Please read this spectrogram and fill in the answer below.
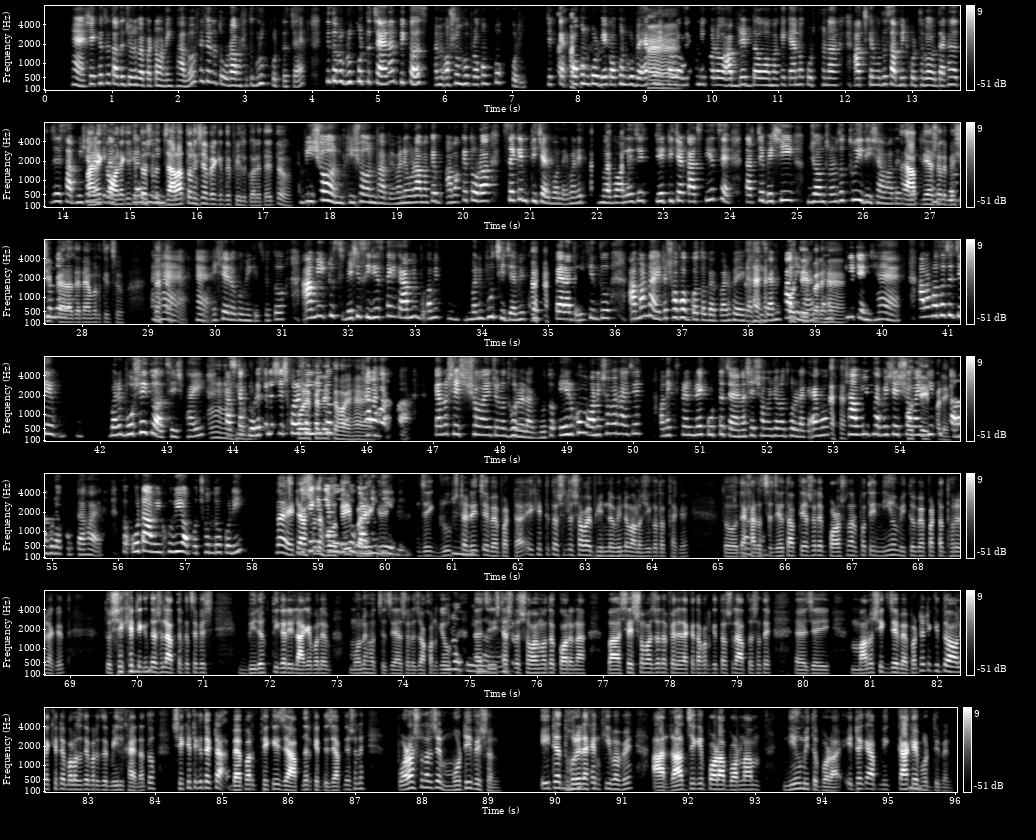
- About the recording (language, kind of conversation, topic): Bengali, podcast, ছাত্র হিসেবে তুমি কি পরীক্ষার আগে রাত জেগে পড়তে বেশি পছন্দ করো, নাকি নিয়মিত রুটিন মেনে পড়াশোনা করো?
- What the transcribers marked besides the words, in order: chuckle; unintelligible speech; chuckle; chuckle; chuckle; chuckle; other noise; tapping; other background noise; stressed: "সেক্ষেত্রে"; chuckle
